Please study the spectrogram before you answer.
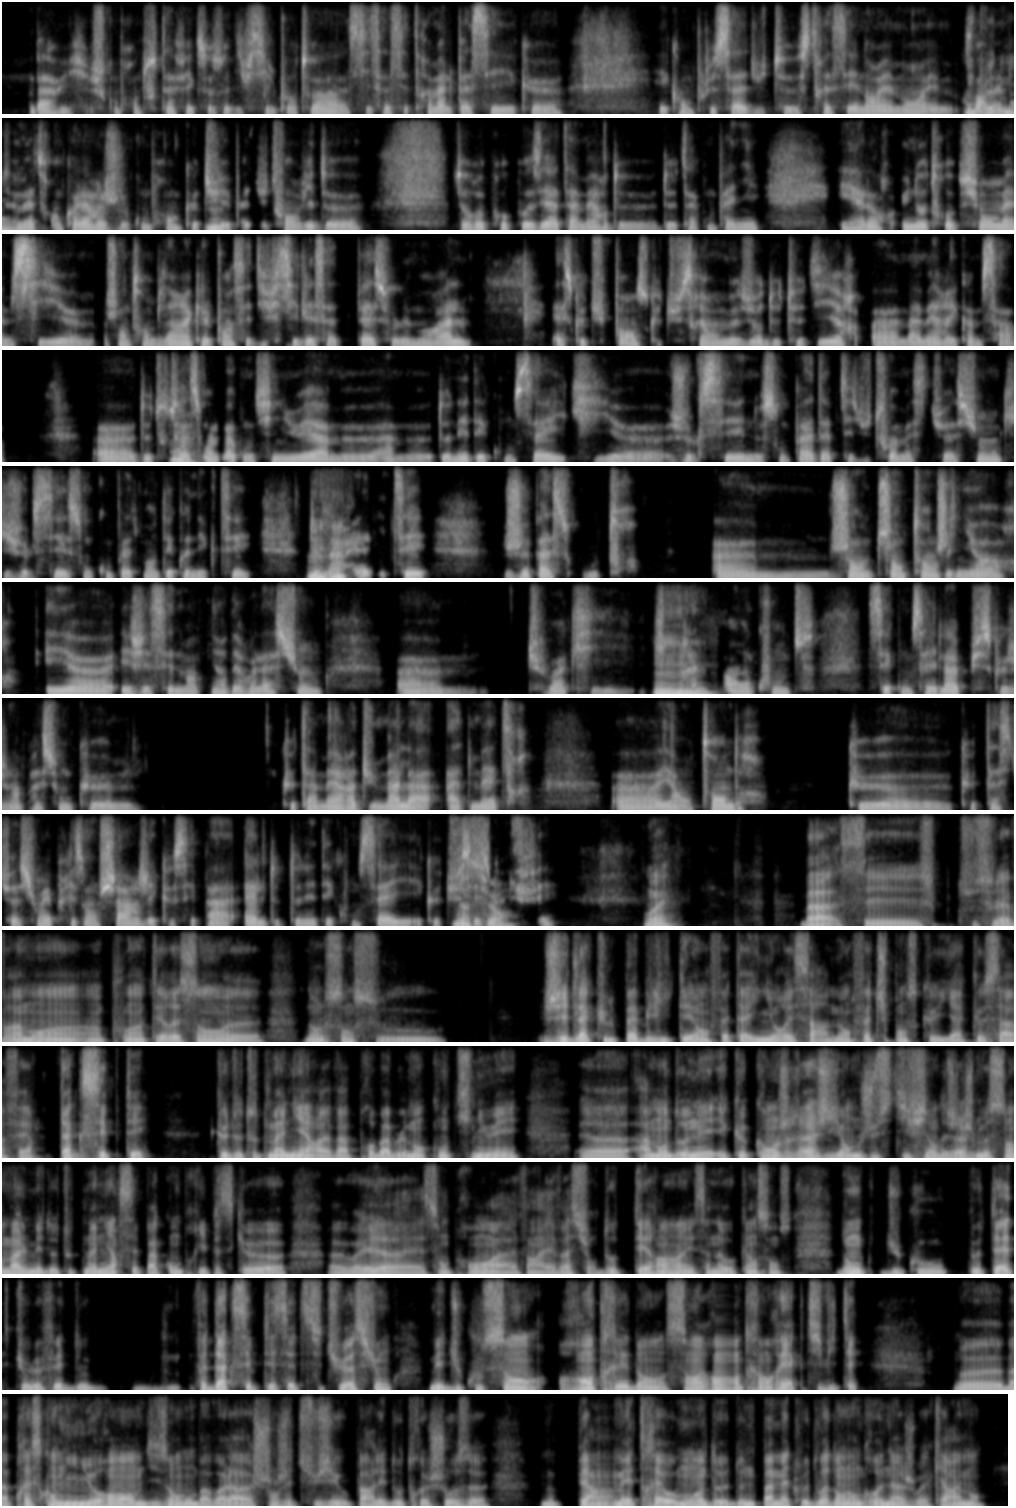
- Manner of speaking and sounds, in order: other background noise; tapping; stressed: "D'accepter"
- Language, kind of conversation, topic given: French, advice, Comment réagir lorsque ses proches donnent des conseils non sollicités ?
